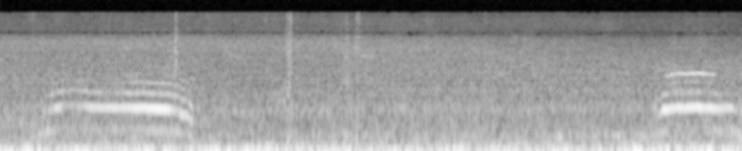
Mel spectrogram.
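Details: Black street cat with green eyes gives two drawn-out meows, the first long and level before dropping away, the second shorter after a pause, over a constant low outdoor rumble.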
